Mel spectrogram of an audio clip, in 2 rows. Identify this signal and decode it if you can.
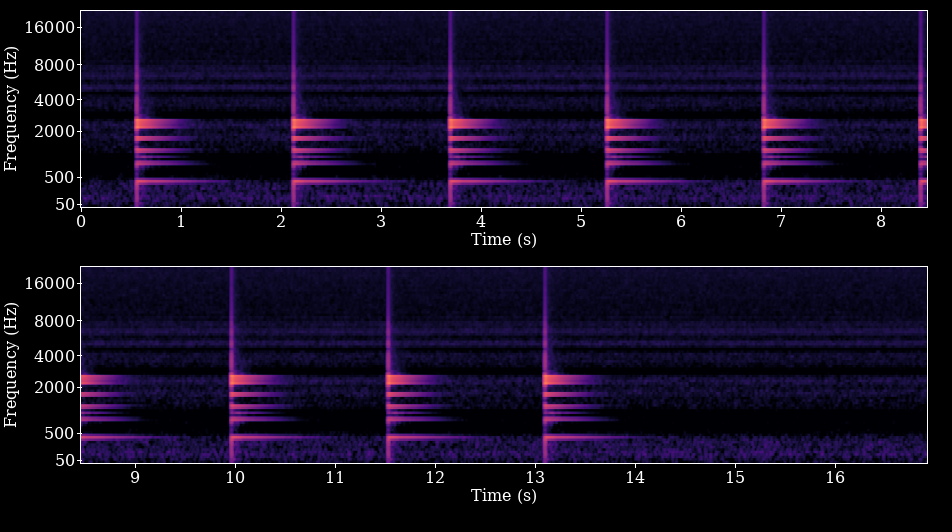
Clock strike, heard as a bell. 9. Nine o'clock.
